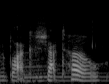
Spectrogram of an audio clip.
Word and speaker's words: Black Chateau: And here I get out loud again, it's literally makes you think instead of the Black Chateau, which is how it's pronounced, the Black Shadow.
